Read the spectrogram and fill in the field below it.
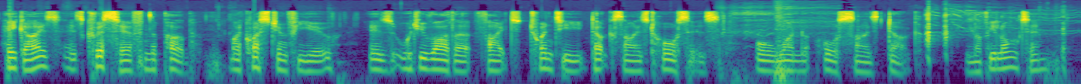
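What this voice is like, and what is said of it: Speaks with a noticeable accent. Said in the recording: “That accent's great.”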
